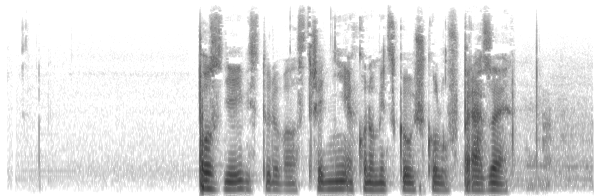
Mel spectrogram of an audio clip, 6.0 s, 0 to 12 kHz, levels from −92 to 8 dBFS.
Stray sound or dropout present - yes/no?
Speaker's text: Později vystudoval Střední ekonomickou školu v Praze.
no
